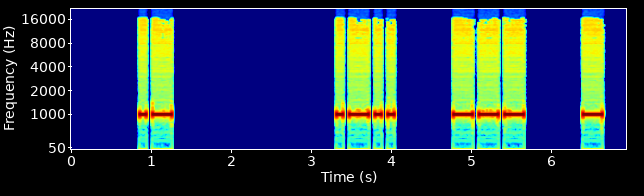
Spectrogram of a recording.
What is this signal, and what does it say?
Morse code, heard as a keyed tone, about 15 wpm, spaced as for 8 wpm, 1000 Hz. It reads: A LOT
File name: qotdfiles / 8wpm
